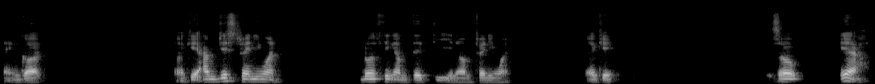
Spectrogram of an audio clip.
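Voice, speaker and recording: A man's voice: on the low side, steady tone, a little slow, long pauses, warm tone, poor audio. A man in his twenties, a trading instructor talking informally in an online class, repeating himself and swearing casually. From Malaysia. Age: 20s.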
